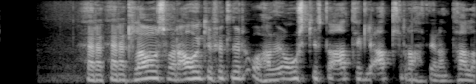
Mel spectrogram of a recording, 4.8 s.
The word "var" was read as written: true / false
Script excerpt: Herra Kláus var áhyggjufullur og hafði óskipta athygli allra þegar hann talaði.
true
